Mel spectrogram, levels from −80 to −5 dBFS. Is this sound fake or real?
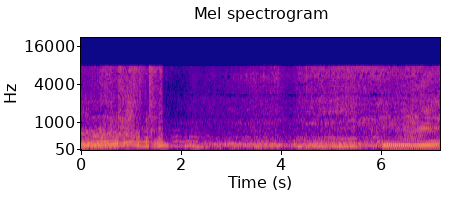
real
